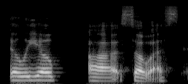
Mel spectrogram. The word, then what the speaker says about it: iliopsoas: So starting off with our iliopsoas, the P is silent here.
